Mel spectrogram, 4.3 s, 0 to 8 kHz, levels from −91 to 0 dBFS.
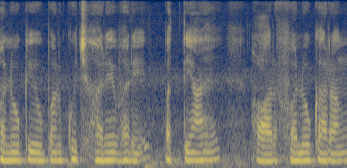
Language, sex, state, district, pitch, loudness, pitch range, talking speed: Hindi, male, Uttar Pradesh, Hamirpur, 145 Hz, -21 LUFS, 140-150 Hz, 180 wpm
